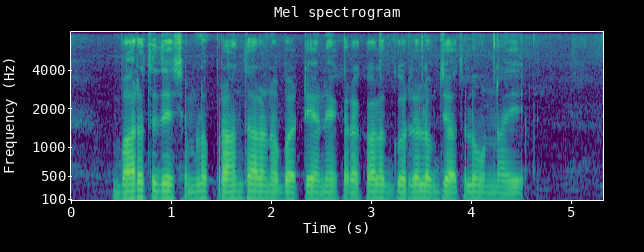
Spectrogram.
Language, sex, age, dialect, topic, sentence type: Telugu, male, 18-24, Southern, agriculture, statement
